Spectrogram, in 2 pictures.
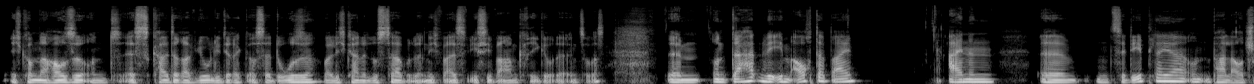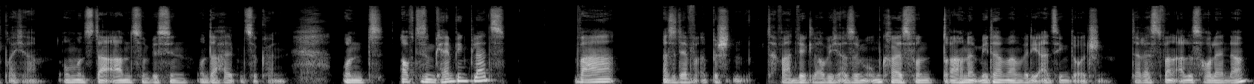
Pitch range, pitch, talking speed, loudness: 90-115 Hz, 100 Hz, 195 wpm, -20 LUFS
